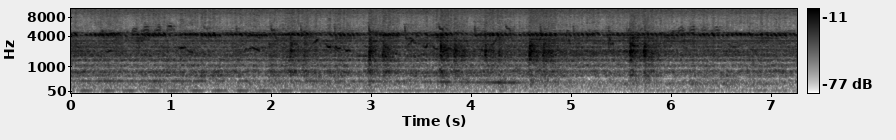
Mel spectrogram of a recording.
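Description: Quiet outdoor ambience: short high chirps, about one a second, over a steady hum of several fixed tones.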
